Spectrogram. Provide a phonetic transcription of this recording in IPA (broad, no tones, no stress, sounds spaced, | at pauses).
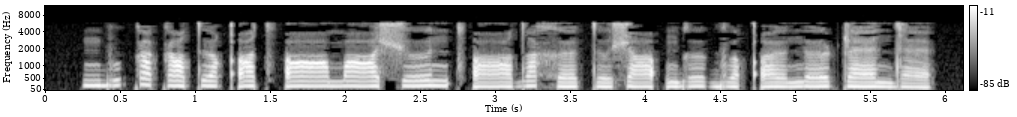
m b u k ɑ k ɑ t̪ ɵː qʼ ɑ t͡sʼ ɑː m ɑː ʃ ɵː n t͡sʼ ɑː d̪ ɑ x œ t̪ ɵ ʃ ɑː ʔ ŋ ɡ ɵː ɡ u qʼ œː n̪ œː ʈ æ n d æ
